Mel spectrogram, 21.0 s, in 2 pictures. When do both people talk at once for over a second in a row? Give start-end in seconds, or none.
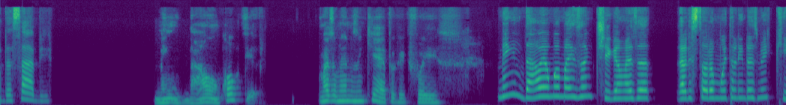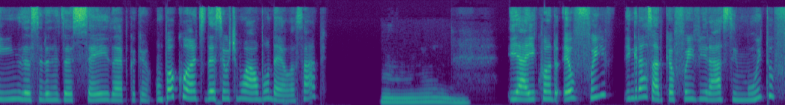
none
